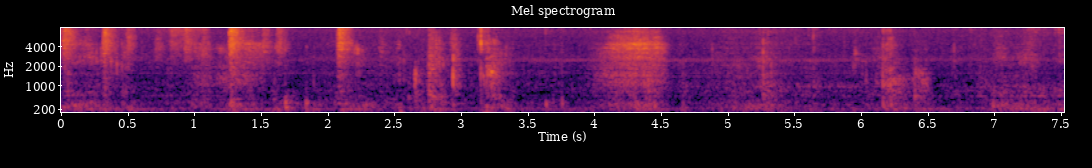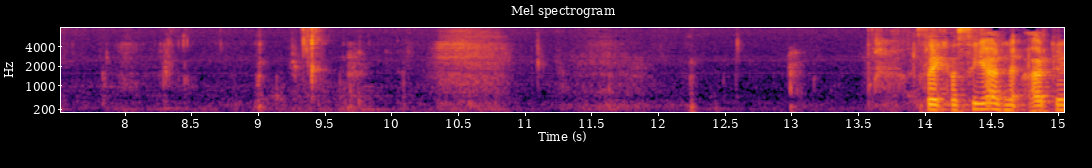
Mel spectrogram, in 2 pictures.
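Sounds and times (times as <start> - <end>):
person chewing: 2.5 - 13.7
wet mouth clicks: 8.3 - 10.0.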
